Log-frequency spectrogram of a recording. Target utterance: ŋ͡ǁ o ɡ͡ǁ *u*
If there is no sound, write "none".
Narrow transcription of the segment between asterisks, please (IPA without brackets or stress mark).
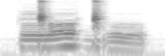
u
